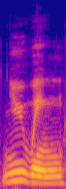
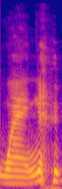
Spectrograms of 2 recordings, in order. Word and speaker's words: Nguyen: Someone taught me drunk one night at a nightclub that the way to pronounce his last name was New Wing or Wang. New Wing, not Wang.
